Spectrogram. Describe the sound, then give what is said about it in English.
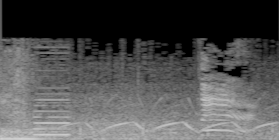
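A wailing emergency siren, used as a sound effect to set a story in the city, sweeps up and down in repeated arcs over a steady bed of city traffic rumble, loud and continuous, with a brief horn-like tone near the start. “Simple sound effect, and you've got the city.”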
